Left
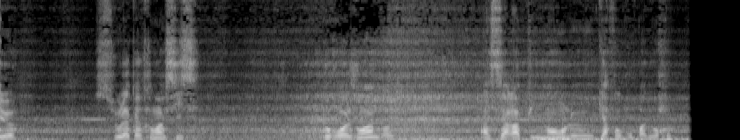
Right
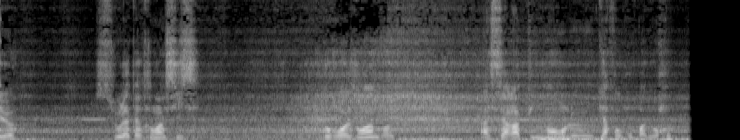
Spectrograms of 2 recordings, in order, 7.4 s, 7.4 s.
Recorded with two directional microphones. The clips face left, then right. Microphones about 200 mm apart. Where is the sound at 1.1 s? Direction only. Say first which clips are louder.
Left 2 dB; 10° left (ahead or behind).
